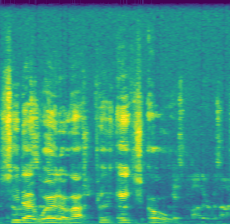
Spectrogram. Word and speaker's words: pho: The officers at the time claimed that they thought he was see that word a lot, P-H-O, his mother was on pronounced pho.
